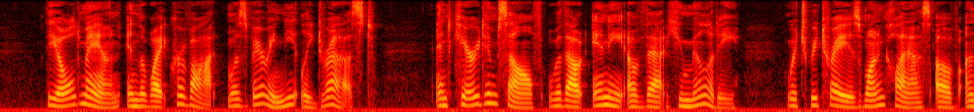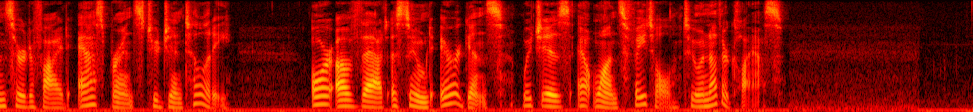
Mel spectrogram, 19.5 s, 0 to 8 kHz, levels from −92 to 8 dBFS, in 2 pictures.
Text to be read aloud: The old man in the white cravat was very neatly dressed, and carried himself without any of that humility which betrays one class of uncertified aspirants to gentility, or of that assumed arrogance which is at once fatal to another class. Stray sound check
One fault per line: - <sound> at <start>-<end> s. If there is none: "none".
none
